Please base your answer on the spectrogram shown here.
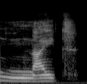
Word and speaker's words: knight: a k right no knight i mean they're not k is not pronounced but it's there versus would you what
